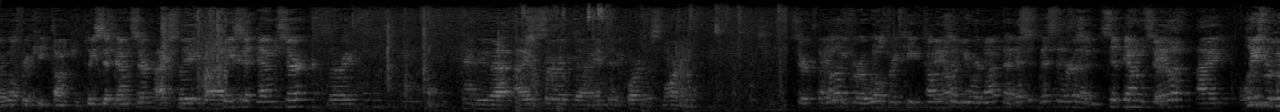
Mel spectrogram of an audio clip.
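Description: A man speaks firmly and at length, close by.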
